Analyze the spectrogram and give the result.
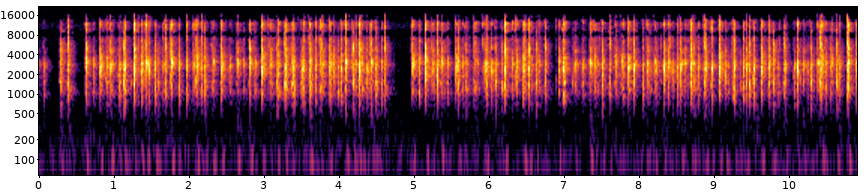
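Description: Continuous fingertip typing on a Monsgeek M1 mechanical keyboard with a black aluminum case, plastic keycaps and NK Cream switches. It makes a dense stream of short, bright, clacky keystrokes with almost no ring. Brief pauses fall near 0.3, 4.8 and 6.9 seconds.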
